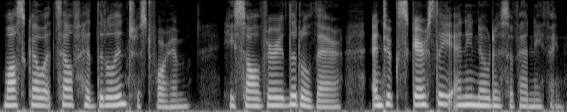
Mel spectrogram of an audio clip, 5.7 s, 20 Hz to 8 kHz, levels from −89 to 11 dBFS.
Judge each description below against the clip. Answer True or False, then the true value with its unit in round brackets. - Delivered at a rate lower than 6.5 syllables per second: False (6.8 syllables/s)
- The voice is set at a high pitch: True (195 Hz)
